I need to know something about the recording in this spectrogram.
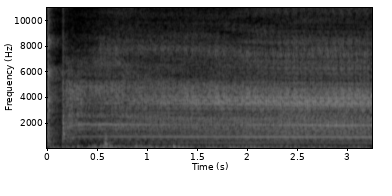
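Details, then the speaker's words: Kawasaki GPZ750 Turbo with a new Walbro GSL393 high-pressure fuel pump, ignition switched on. A click, then a steady high-pitched electric hum holding even pitch for three seconds: the fuel pump is priming normally. "That, to me, sounds like a fuel pump is working."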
